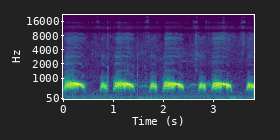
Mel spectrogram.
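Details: Dove cooing in clear, low, hollow notes. Long slurred coos alternate with short clipped ones, about one pair per second, in a steady rhythm with no other sounds.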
